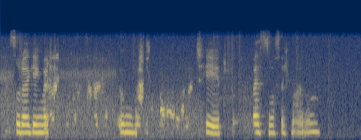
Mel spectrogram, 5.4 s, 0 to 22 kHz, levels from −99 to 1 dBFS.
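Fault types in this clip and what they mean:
Other side's voice leaking through: a second, fainter voice sits beneath the talker. It is barely audible at the start and near 3.6 s, and much stronger from 0.66 to 3.07 s, likely uncancelled loudspeaker echo. A spectrogram shows an extra set of harmonic bands overlapping the talker's.
Speech suppressed in double talk: the talker's level drops sharply, likely while both voices overlap, by roughly 25 dB at worst. This happens from 0.74 to 1.64 s and from 2.07 to 2.86 s, with briefer dips at the very start and near 3.8 s. The waveform envelope shows abrupt notches, and the speech bands turn much fainter.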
